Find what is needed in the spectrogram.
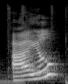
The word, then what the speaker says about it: I'll: I teoretycznie powinniśmy to wymawiać jako I'll, czyli tak jak przejście, na przykład w samolocie między fotelami, ale w zasadzie czytamy to zupełnie na co dzień, potocznie, normalnie jako Al, czyli tak jak imię Al, które może być skrótem na przykład od Alberta.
